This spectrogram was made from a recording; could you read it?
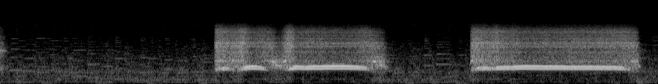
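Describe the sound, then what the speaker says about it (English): A steam train whistle in the video game Broken Sword: The Shadow of the Templars Reforged gives two long, loud, steady blasts separated by a short pause, over a quiet background with no talking. "a train whistle does nothing"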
